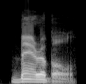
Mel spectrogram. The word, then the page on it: bearable: British English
